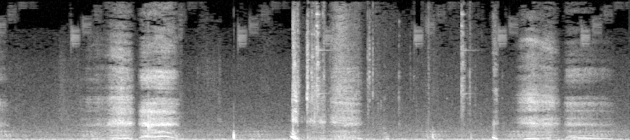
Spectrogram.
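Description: A young woman speaks quietly and with strain.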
